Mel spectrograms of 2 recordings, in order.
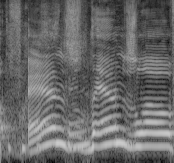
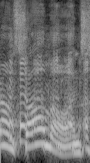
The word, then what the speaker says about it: Anselmo: Phil Anslow from Pantera. Yeah. Phil Anselmo. I said his last name wrong.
